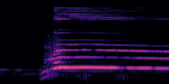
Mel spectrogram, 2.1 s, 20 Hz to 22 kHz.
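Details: Hershey, a pet Yorkshire Terrier, howls in response to the tornado siren warning sounded on the 1st of every month. A faint, low siren tone gives way to a loud, clear howl that swoops upward and then holds a steady, ringing pitch.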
